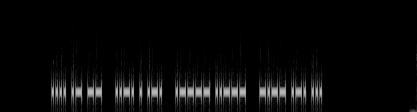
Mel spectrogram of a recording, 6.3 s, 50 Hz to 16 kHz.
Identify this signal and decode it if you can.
Morse code, heard as a keyed tone, about 40 wpm, 700 Hz. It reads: HAM FER 12 YRS
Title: Practice QSO - Exchange 3 - More Info - 40wpm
